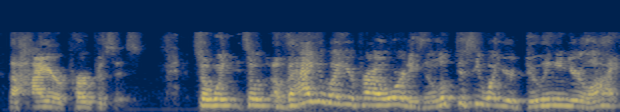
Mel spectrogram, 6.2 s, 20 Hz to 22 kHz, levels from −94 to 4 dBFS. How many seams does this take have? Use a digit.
1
